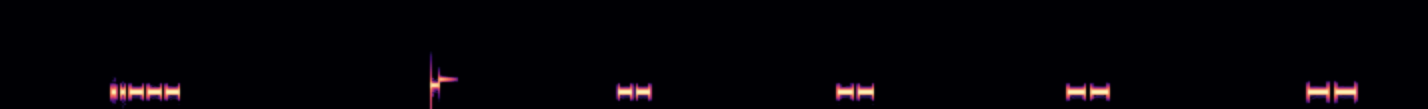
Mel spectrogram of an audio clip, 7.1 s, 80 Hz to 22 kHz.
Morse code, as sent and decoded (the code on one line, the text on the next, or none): ..--- / -- -- -- --
2 MMMM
